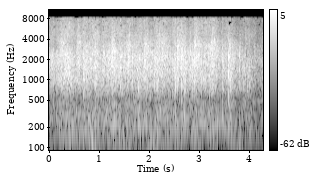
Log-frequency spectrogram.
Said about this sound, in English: Come on, clap your hands to him and give him praise right now.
